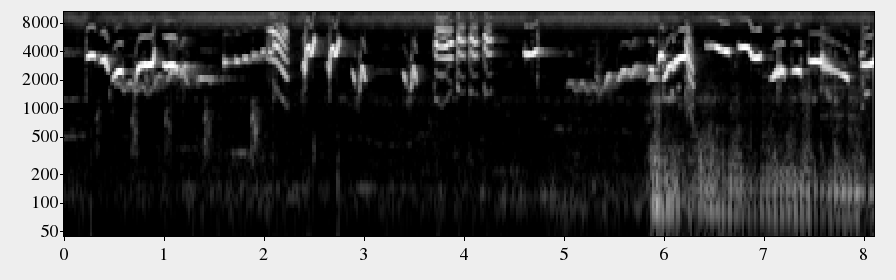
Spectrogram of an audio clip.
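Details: Fighting song of an oriental magpie-robin, aimed at goading rivals: wavering whistles, sharp upsweeps, clustered trills, then rising and falling slurred phrases, accompanied by a low hum in the second half and constant high hiss.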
